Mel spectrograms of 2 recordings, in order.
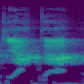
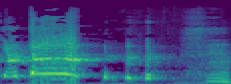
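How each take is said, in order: First: It is said flatly, without enthusiasm. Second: It is said with excited enthusiasm.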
